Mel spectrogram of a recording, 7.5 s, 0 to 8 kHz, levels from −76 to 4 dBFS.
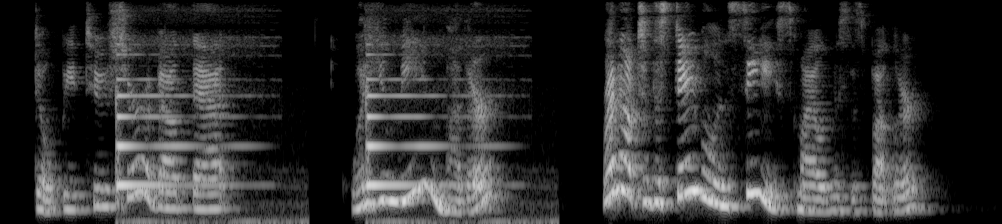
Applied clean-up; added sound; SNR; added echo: none; Keyboard (musical); 1 dB; reverberation time 0.3 s.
